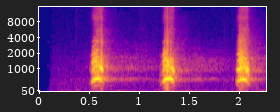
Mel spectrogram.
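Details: Dog barking three times, each bark short and loud, spaced roughly seven tenths of a second apart, with a clean silent background between them.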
